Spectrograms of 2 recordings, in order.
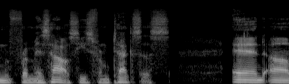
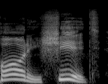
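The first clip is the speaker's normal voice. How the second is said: high, loud "holy shit"; mock-stunned exclamation; retold shock; 11 semitones higher, 4 dB louder, slower than usual. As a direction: blurt it out stunned. Retold reaction to shady restaurant.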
